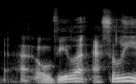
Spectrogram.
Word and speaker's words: Ovila: who do we got here i can't even pronounce his name yeah let alone dispense information oh villa aseline ovila yes sorry folks um i've now a name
